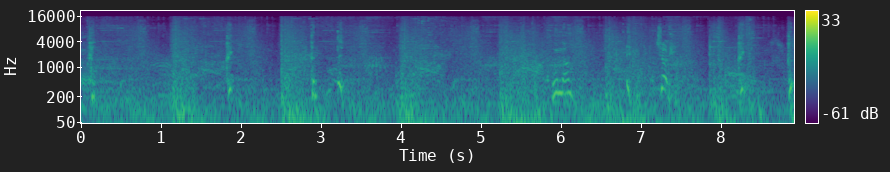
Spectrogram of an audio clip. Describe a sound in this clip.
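Game attacks crackle and burst with magical impacts.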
